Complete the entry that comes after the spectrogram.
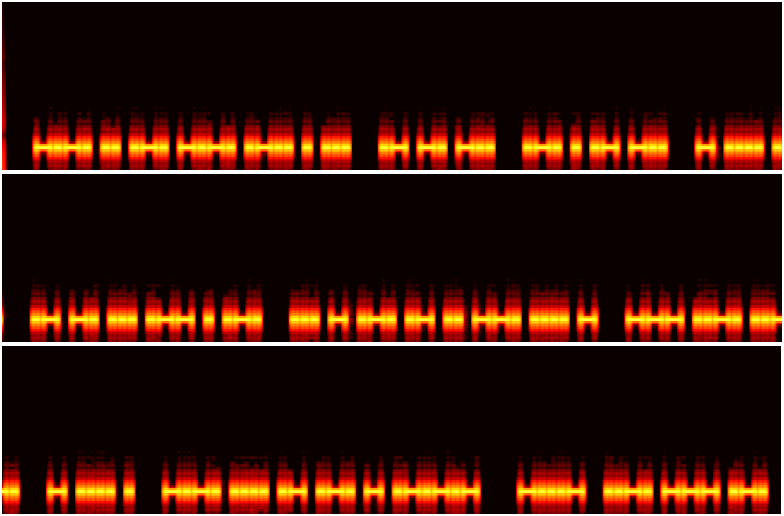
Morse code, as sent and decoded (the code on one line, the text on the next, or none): -.-. .. .-. -.-. .-.. ... / .- -. -.. / .-. .- -.. / - .... / .- -. ... .-- . .-. / ... - .-. .- .. --. .... - / --- ..-. ..-. / - .... / -.-. .... .- .-. - .-.-.- / -...- / ..-. --- .-.
CIRCLES AND READ THE ANSWER STRAIGHT OFF THE CHART. <BT> FOR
